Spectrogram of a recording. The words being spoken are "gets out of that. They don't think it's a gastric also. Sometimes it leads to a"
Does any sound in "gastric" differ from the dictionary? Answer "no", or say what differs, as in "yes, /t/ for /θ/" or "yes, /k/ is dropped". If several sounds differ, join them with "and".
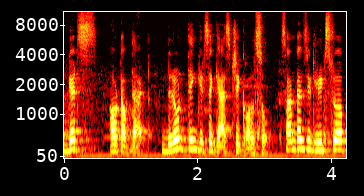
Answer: no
